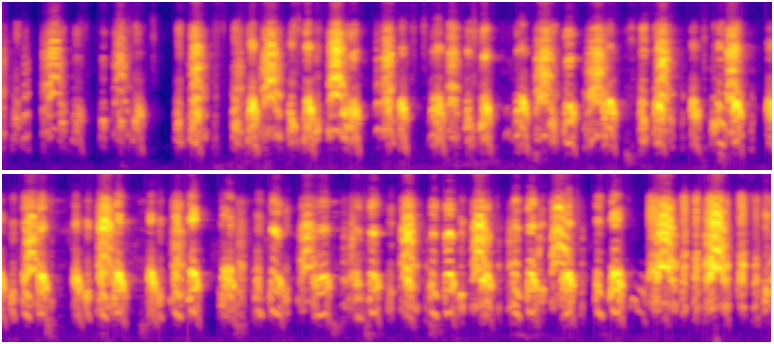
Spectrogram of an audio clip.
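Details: Chukar in the Pamirs, a dense, continuous stream of raspy clucking and chattering notes without pauses, sounding like several birds calling together.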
